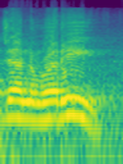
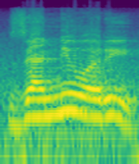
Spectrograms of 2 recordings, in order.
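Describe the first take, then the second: First: जनवरी said Hindi-style as "jun-va-ree"; Hindi pronunciation. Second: जनवरी said English-style as "jan-yu-a-ree"; English pronunciation. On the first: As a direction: say जनवरी with short vowels and a "v". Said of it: "इसको हिंदी में बोलते हैं". (जनवरी का हिंदी उच्चारण, "जन्-वरी") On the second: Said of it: "pronunciation उसका देखें तो उसको हम बोलते हैं". (जनवरी का अंग्रेज़ी उच्चारण, "जैन्युअरी") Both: Shown as a demonstration.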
